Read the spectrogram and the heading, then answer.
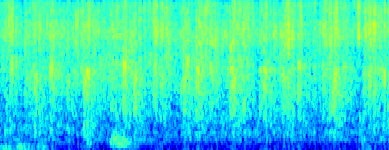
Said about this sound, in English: Would you give her a hand clap as well?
